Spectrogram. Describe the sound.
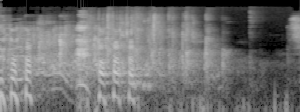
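Laughter and voices give way to audience applause: a dense patter of sharp, overlapping claps at moderate volume that gradually thins out.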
